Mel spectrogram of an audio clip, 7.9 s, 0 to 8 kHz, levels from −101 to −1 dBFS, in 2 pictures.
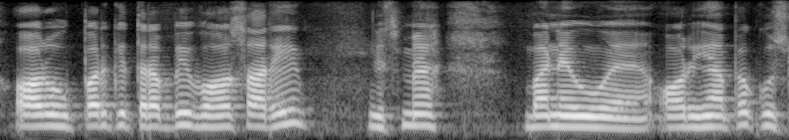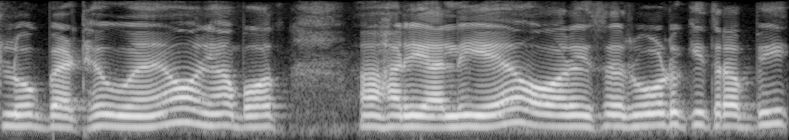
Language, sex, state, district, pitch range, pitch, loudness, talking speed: Hindi, female, Haryana, Charkhi Dadri, 195-215 Hz, 205 Hz, -17 LUFS, 230 wpm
